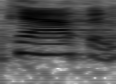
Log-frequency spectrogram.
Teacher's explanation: So the emphasis is on the first syllable, Kathy. Okay.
